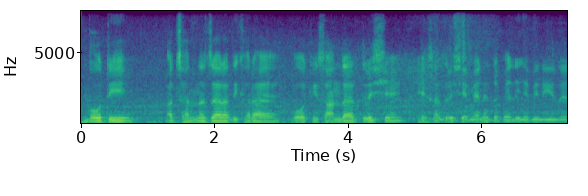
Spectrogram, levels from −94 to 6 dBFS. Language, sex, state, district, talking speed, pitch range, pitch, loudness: Hindi, male, Rajasthan, Bikaner, 175 wpm, 100-105 Hz, 105 Hz, -20 LUFS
